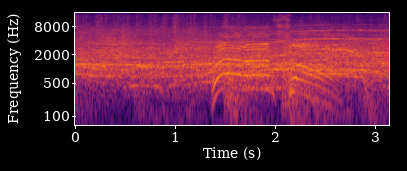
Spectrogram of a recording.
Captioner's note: audience cheers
